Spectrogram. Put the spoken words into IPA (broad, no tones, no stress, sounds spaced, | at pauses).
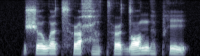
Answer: ʃ ɵ w œ t͡sʰ ə˞ ħ a̤ t̪ʰ ə˞ d ɔ n̪ ɛ̤ pʰ i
